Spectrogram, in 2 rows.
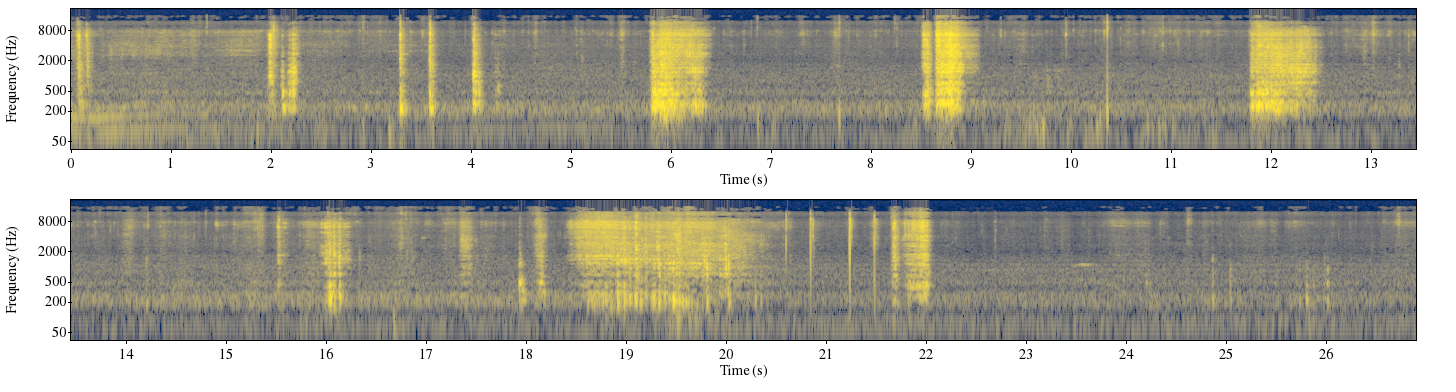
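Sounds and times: snow shovel scraping wet snow: 5.8 - 6.4, 8.5 - 9.1, 11.8 - 12.5, 15.5 - 16.3, 18.1 - 20.4, 21.6 - 22.1.

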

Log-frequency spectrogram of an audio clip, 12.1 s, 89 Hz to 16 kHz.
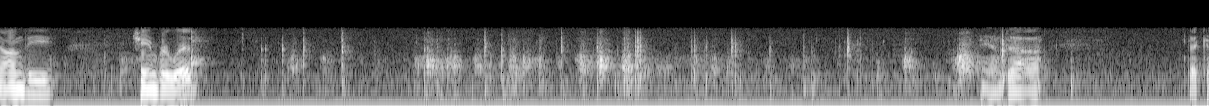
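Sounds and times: rubbing of plastic parts: 2.4 - 10.9.

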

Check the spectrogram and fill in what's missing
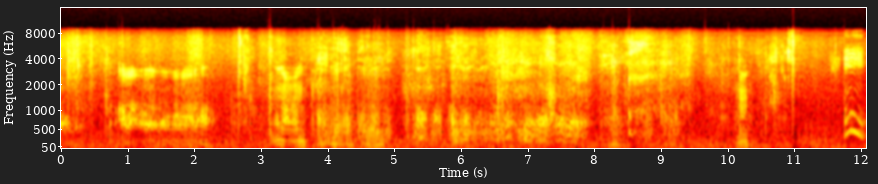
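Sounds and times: man making growling noises: 0.8 - 2.4, 3.2 - 8.8.

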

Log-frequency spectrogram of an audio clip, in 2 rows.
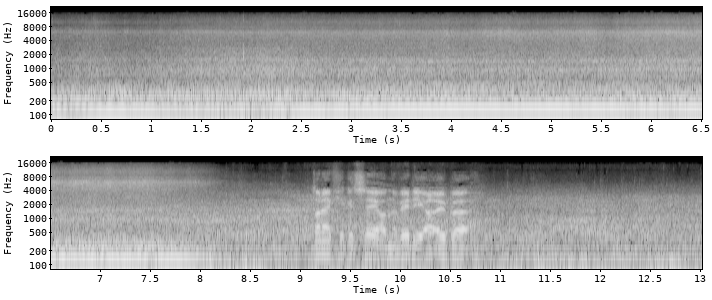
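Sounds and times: boat motor running: 0.0 - 9.0.

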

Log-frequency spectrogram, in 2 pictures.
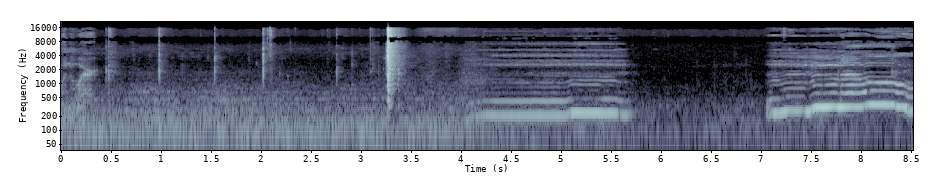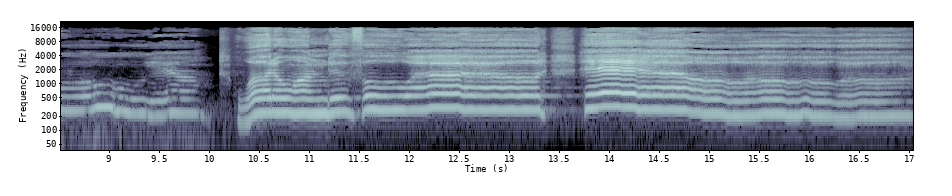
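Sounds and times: sharp click: 3.1 - 3.5
woman humming: 4.0 - 5.8.

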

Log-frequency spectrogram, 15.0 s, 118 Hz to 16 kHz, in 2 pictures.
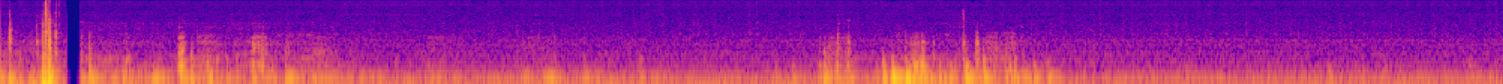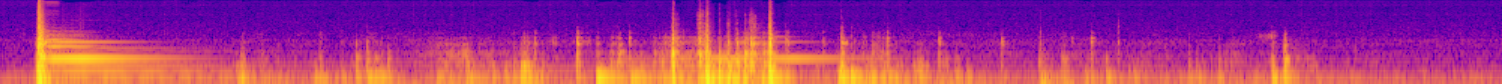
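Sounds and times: air rifle shot ringing: 7.7 - 8.5.

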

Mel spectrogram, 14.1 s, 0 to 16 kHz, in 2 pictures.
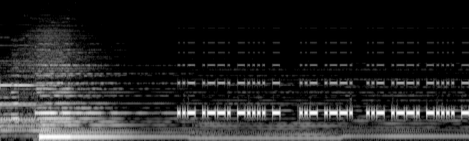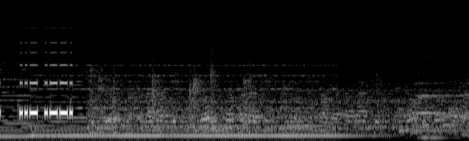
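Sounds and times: rapid morse code tone: 2.6 - 8.2.

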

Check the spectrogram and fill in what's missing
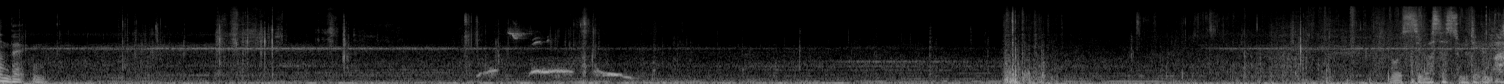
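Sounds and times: pigeon cooing: 4.8 - 6.5.

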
